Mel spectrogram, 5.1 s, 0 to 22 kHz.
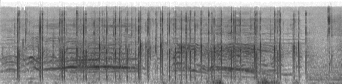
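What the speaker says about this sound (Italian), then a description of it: "Al 90° gli applausi di tutti sono per i giocatori del Treville" Crowd applause and cheering for the Treville football players at the 90th minute of a match, a steady mix of claps, shouts and crowd noise running throughout.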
